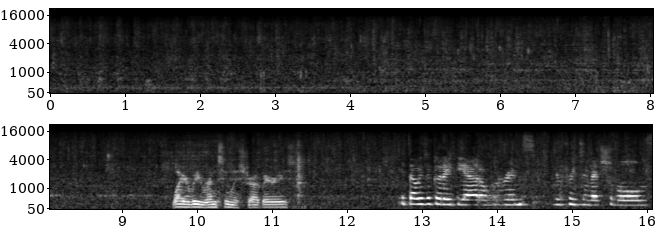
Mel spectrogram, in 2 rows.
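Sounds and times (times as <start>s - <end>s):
tap water running in sink: 0.0s - 16.0s
water splashing over fruit: 0.0s - 16.0s.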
